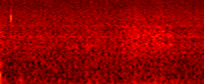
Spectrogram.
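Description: Steady outdoor wind buffets the microphone during a fishing outing on the water, a continuous broadband rush with low rumble and no breaks, fairly loud and alone.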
